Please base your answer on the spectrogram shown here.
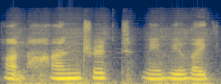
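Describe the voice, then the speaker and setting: A woman's voice: medium pitch, level tone, very slow, darkish tone, soft background music, low-quality recording. A woman livestreaming a video game, chatting casually and thinking aloud in rambling, repeated phrases. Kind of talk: casual livestream chat while gaming.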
